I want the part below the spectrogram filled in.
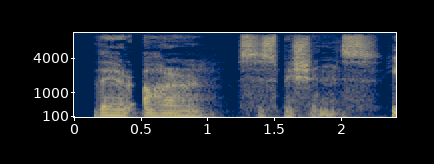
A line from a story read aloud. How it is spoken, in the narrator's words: he said in a low voice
